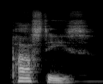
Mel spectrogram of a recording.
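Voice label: "pasties", Australian English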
